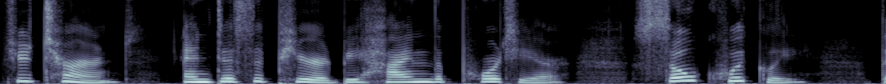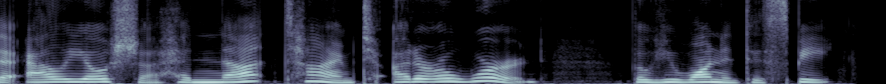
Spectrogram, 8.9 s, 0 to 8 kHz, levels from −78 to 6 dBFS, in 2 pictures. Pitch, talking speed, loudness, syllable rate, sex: 240 Hz, 155 wpm, -18 LUFS, 4.8 syllables/s, female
